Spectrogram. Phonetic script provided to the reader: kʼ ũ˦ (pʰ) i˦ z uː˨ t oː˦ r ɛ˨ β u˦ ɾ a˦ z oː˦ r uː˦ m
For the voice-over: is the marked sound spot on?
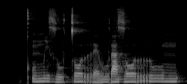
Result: no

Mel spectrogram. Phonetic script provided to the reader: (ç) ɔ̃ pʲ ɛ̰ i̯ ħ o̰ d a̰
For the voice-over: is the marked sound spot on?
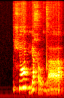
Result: yes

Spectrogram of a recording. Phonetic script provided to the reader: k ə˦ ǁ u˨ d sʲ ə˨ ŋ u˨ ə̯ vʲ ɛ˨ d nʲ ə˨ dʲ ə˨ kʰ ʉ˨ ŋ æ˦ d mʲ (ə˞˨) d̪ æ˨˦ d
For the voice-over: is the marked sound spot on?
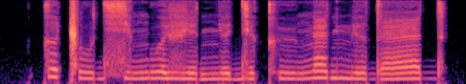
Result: no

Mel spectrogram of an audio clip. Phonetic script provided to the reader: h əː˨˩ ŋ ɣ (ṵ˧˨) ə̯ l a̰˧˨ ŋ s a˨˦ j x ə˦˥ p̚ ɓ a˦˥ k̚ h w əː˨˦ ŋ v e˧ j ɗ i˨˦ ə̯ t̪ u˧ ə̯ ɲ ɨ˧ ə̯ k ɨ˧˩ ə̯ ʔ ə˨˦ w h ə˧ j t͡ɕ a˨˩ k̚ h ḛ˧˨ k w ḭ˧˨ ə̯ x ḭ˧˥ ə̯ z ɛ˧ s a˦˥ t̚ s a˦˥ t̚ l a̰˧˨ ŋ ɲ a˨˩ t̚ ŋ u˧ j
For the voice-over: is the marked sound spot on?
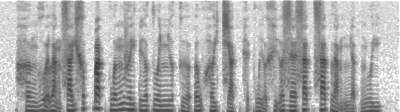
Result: yes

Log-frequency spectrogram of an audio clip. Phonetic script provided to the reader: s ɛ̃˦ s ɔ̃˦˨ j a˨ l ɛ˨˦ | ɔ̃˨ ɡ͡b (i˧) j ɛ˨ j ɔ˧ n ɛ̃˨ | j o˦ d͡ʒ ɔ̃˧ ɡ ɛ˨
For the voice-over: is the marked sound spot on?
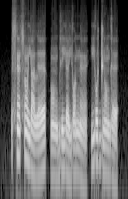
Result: yes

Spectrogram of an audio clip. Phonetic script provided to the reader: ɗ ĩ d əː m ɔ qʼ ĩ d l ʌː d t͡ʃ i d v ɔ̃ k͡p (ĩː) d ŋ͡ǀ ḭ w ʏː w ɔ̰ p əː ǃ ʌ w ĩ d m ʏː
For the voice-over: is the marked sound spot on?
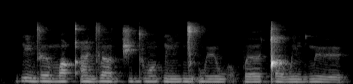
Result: no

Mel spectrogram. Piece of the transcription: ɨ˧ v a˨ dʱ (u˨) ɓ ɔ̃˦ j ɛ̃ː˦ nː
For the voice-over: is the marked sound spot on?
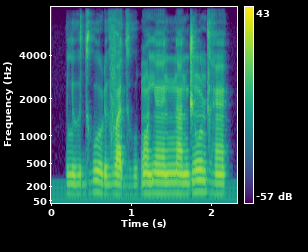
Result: yes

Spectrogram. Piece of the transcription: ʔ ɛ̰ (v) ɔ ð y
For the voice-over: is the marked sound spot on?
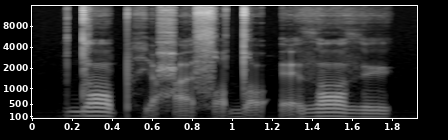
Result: no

